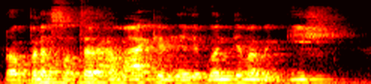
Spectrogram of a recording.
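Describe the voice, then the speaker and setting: A man's voice: medium pitch, flat delivery, very fast, roomy sound. A young man with an Egyptian accent giving a sarcastic, exasperated casual review of a football match, thinking aloud as he goes. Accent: Egyptian Arabic. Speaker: football fan commentator.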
